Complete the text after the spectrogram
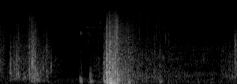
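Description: A heavy body thuds down onto a bed.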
